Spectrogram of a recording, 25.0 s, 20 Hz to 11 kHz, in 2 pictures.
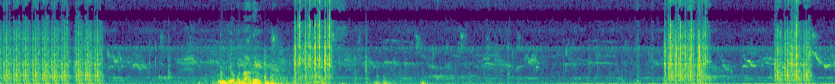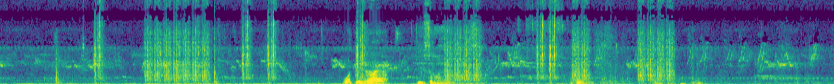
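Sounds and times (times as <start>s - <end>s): camera shutters clicking: 0.0s - 1.6s, 4.4s - 5.1s, 10.0s - 10.7s, 11.6s - 12.3s, 19.2s - 19.8s, 20.5s - 22.7s.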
